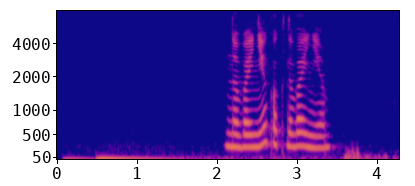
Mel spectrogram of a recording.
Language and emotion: Russian, neutral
